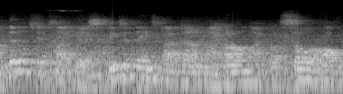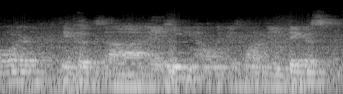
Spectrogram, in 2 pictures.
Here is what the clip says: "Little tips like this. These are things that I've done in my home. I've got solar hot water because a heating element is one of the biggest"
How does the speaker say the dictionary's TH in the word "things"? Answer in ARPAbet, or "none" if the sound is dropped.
TH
